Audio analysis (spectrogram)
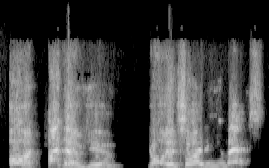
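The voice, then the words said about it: Bad put-on Cockney accent. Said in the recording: “my horrible, horrible Cockney accent”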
